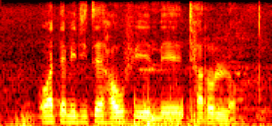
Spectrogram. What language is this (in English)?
Southern Sotho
